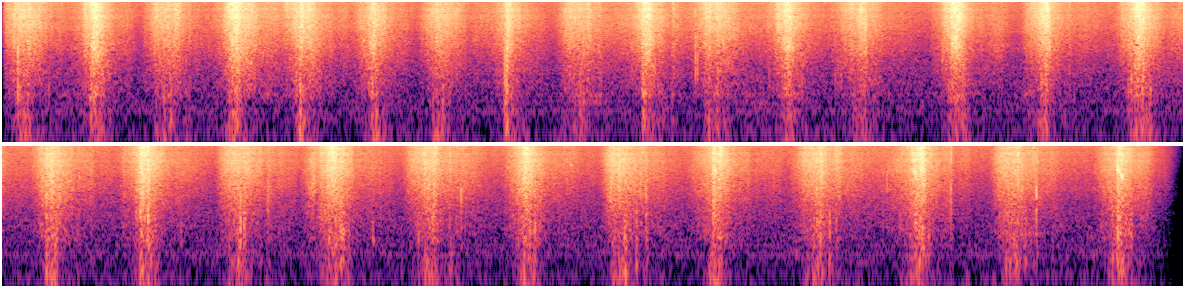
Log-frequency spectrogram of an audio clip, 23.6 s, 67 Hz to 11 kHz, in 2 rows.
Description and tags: Cloth Rustle 6
Cloth, Movement, Foley, Rustle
